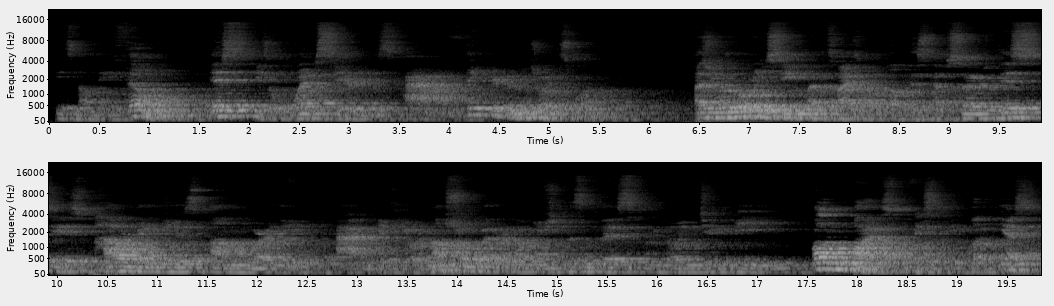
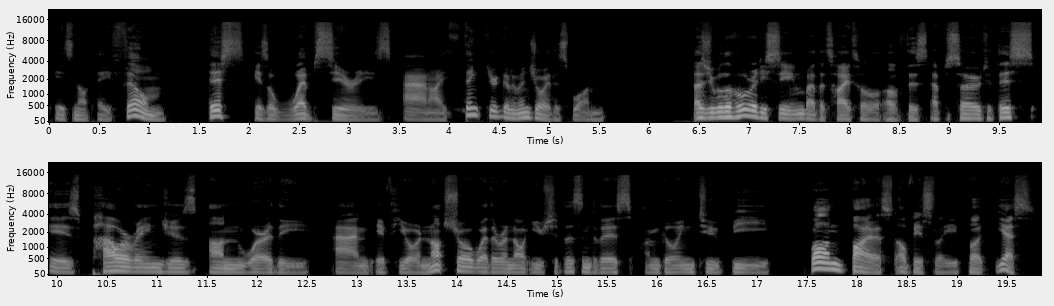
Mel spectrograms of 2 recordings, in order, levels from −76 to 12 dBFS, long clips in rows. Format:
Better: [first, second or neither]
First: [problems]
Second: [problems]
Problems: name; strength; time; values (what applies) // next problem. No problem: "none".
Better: second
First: room echo; strong; dies away in 2.1 s // off-mic speech; far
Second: none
